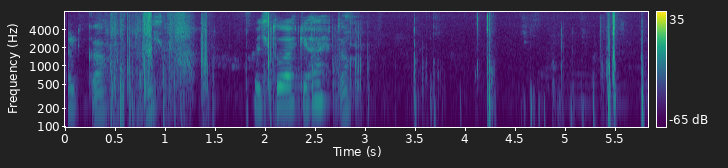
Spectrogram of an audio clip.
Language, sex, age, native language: Icelandic, male, 10, Icelandic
